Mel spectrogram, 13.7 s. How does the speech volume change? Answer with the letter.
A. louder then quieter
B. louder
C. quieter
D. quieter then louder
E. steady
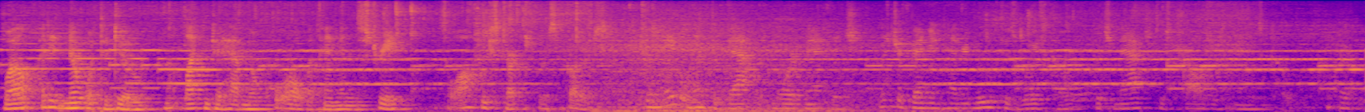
C.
